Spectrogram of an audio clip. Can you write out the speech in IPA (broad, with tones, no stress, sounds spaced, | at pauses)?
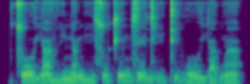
t͡s oː˨ j ã˦˨ v i˨ ɲ ã˨ ŋ iː˨ s u˦ t͡ʃ ĩ˦ m z e˦ d iː˦ kʼ i˦ β oː˨ j a˨ ɡʷ ã˦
